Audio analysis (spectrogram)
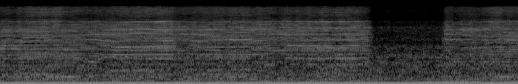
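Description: A tobacco pipe pressed against the lower part of a spinning buffing wheel, giving a steady, continuous whirring rub that stays close and even throughout, with no talking.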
